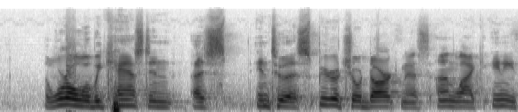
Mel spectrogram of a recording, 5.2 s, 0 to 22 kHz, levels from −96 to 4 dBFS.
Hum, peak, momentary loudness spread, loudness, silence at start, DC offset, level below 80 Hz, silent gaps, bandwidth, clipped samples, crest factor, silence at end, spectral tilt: none; 0 dBFS; 13 LU; -15 LUFS; 0.45 s; under 0.1%; -28 dBFS; none; 14 kHz; under 0.1%; 16 dB; 0 s; -5.5 dB/octave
